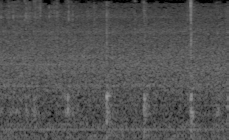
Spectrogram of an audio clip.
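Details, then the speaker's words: Bellanca landing gear down spring in a quiet room: four light uneven clicks as spring coils pass the end of the inner housing; should be lubricated (LubriPlate) to slide past. "um that's the spring coils going past the end of the housing and and in my mind that ought to have some lubrication in it to help it slide past"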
